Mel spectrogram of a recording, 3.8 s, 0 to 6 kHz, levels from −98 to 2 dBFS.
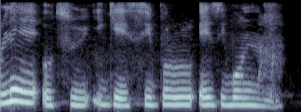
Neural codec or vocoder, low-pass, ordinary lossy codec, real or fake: none; 5.4 kHz; none; real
